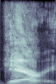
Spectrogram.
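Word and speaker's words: Gerry: Jerry I should say g-e-r-r-y as in Jerry and the Pacemakers remember Jerry Marsden died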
